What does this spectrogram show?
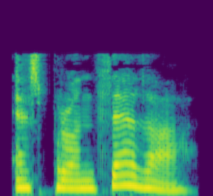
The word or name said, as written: Espronceda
